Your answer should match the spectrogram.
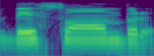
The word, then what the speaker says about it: décembre: So when the first E is with an accent, we are you pronouncing it as A, they. Okay. Second E is with the M letter. So it is making it as a nasal sound.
